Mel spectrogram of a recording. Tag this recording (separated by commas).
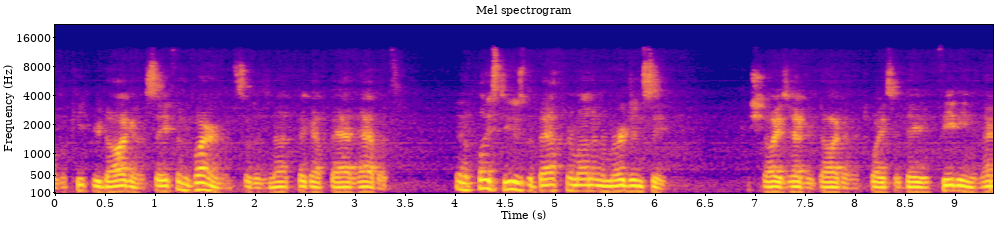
Speech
